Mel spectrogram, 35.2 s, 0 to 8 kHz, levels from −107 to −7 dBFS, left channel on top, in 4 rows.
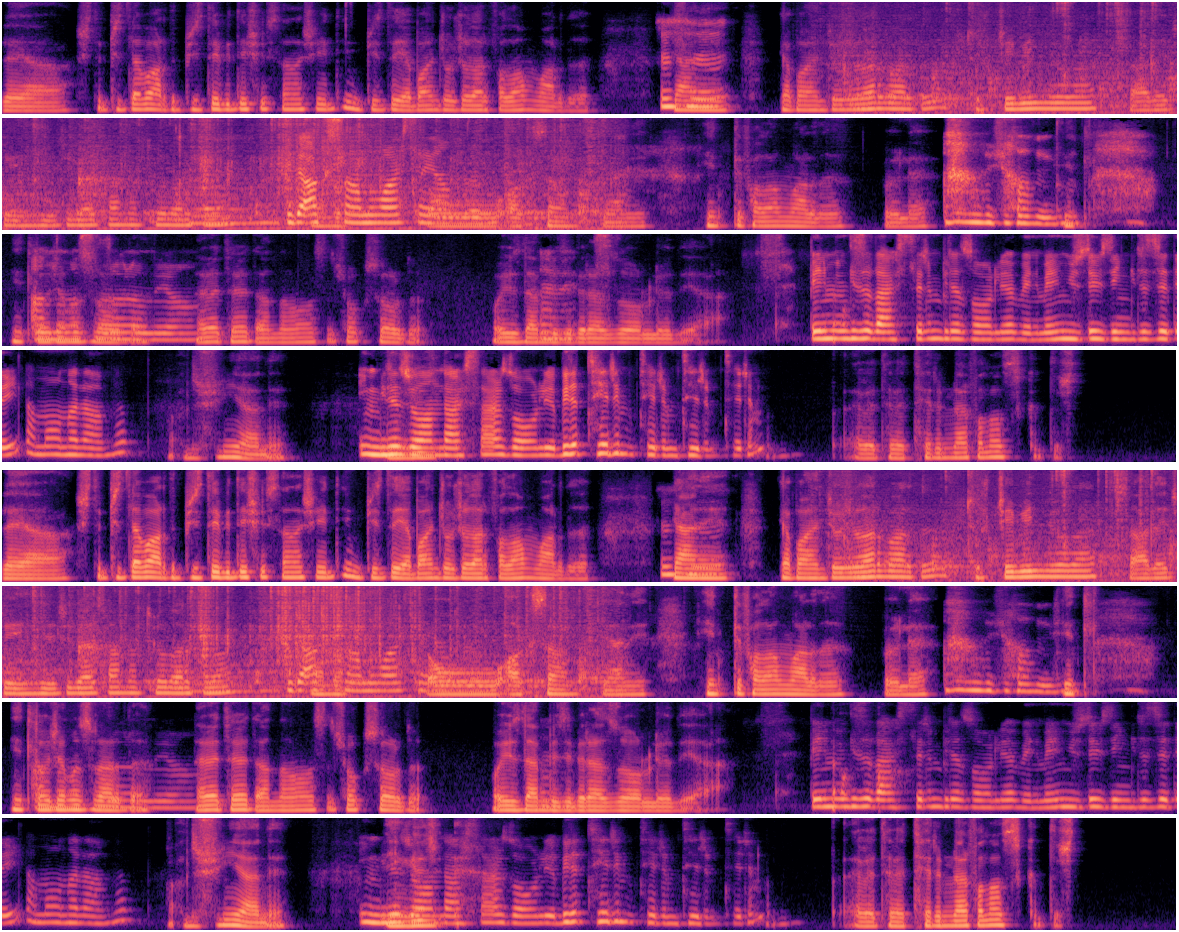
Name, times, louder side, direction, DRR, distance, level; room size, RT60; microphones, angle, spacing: voice 1, 0.0-4.6 5.0-5.4 5.8-11.4 12.0-15.1 15.4-15.8 16.8-17.0 17.7-18.7 19.1-20.8 21.3-23.0 27.7-28.6 29.3-29.7 32.3-32.4 32.7-34.5, right 4 dB, 45° right, 0.4 m, -32 dB
voice 2, 4.9-5.4 10.2-12.5 13.8-13.9 15.9-17.5 17.8-19.1 21.7-21.9 23.3-27.4 29.1-32.2, left 5 dB, 75° left, 0.5 m, -31 dB
sound 1, 6.0-6.5 6.7-7.6 7.8-13.4 13.7-13.9 15.0-15.1, right 5 dB, 75° right, 2.7 m, -41 dB
sound 2, 6.3-13.5, equal, 5° right, 1.5 m, -43 dB
7.2 x 4.4 x 3.4 m
head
